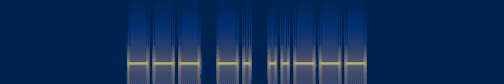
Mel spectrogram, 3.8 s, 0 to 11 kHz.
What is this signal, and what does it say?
Morse code, heard as a keyed tone, about 25 wpm, 700 Hz. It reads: ON2
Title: Callsign Prefixes for Top 25 DXCC - Repeated 3x - 25wpm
